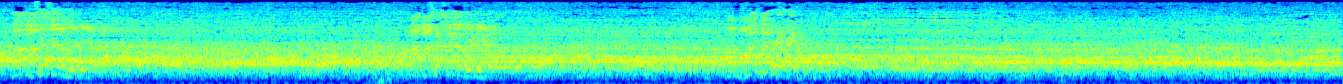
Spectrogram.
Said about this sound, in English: Can you hear that? That's crazy. Anger? Yeah. He knows how to warm up a crowd. Yeah. Such a long, sustained boo. Who's sitting there going, boo?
